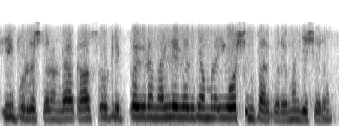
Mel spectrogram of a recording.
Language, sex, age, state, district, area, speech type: Malayalam, male, 18-30, Kerala, Kasaragod, urban, conversation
